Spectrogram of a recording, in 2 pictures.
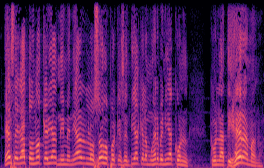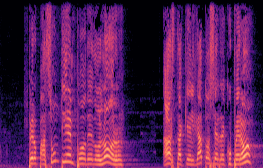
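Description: A man preaching a sermon, fervent and swinging between loud exhortation and hushed storytelling, often calling listeners brother and asking rhetorical questions. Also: very high-pitched. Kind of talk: evangelical sermon.

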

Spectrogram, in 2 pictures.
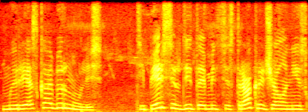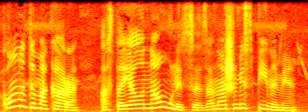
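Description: A woman reading a children's story aloud in the first person, in a lively storytelling manner. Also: sits high, normal speed. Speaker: audiobook narrator. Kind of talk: scripted first-person narration. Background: music.

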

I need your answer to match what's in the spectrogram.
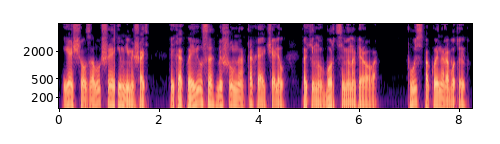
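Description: A man narrating an audiobook in the first person, with calm, even storytelling into a close mic. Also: low-pitched, normal speed, no room sound.

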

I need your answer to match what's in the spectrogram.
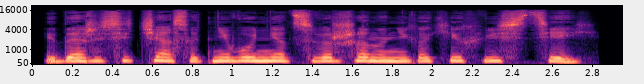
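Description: A woman's voice: medium pitch, completely flat delivery, fast, warm tone, no room sound, clean studio sound. A woman reading a first-person novel aloud as an audiobook narrator, in a subdued, introspective way. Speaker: audiobook reader.

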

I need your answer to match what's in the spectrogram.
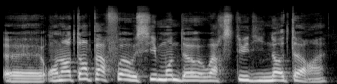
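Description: A man explaining word meanings on a radio show in a relaxed, halting way, often pausing with filler sounds. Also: high-pitched, no echo, studio quality. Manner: halting, often adds "hein" and "euh". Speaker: Breton language expert on a radio show.

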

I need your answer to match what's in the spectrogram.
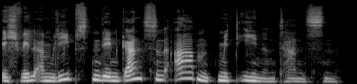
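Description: A woman's voice: on the low side, very animated, moderate pace, a bit bright, voice pushed up. Woman doing an eager young prince.

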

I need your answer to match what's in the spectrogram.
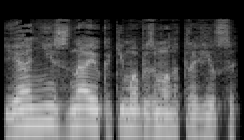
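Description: Man voicing an elderly waiter, audiobook, earnest, defensive, lively pitch, dry sound. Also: fairly quick, no room sound, lightly acted. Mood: dignified. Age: older. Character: nervous, dignified elderly male waiter.

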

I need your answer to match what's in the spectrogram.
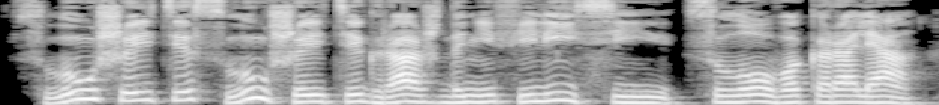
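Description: A woman voicing a loud, pompous male town crier making royal proclamations in an audiobook. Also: slow. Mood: proclaiming. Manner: booming proclamations.

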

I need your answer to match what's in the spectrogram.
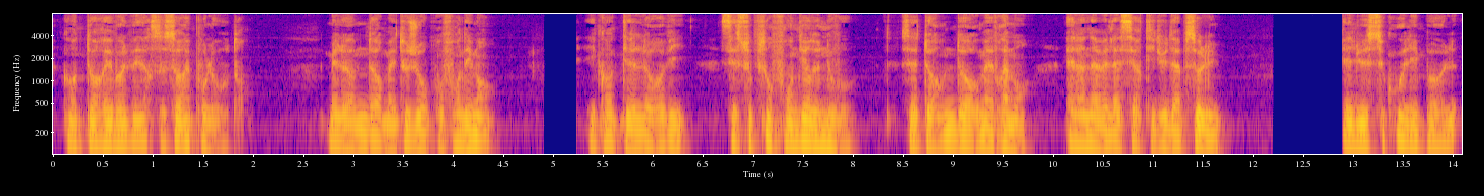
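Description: A man narrating a suspense story as an audiobook reading, measured and suspenseful. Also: lowish voice, dark tone, slightly rough.

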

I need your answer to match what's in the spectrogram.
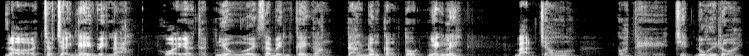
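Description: Casting: man playing a grave old villager, firm, low voice. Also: a little fast, slightly rough. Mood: urgent.

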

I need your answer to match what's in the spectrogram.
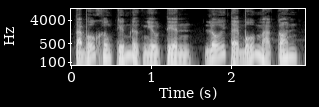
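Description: A man voicing a poor, anxious father who speaks gently and coaxingly to his daughter in a dramatic audiobook. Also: medium pitch, sing-song, a little fast, no echo, studio quality. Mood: coaxing, worried.

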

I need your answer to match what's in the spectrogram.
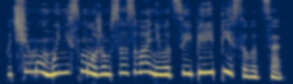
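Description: A woman's voice: lively intonation, fast talker, darkish tone, no echo, clean studio sound. A woman doing a tearful young girlfriend. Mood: pleading. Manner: pleading, high and tearful.

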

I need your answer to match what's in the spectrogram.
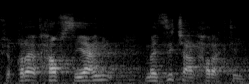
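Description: Teaching Islamic jurisprudence in a large hall, an Egyptian-accented sheikh races along in a high voice. He asks and answers his own questions and rises to loud, emphatic stretches, all with a reverberant sound.

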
